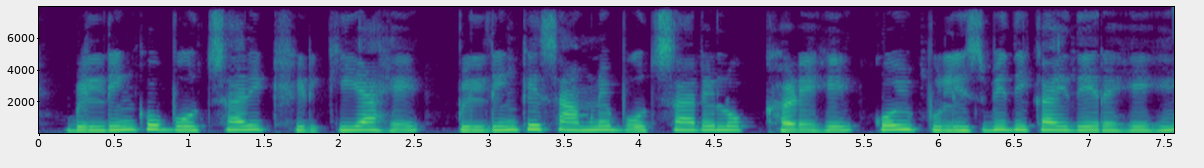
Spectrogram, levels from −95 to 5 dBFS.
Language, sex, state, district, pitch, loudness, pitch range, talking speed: Hindi, female, Maharashtra, Pune, 240 Hz, -25 LUFS, 220-255 Hz, 165 wpm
